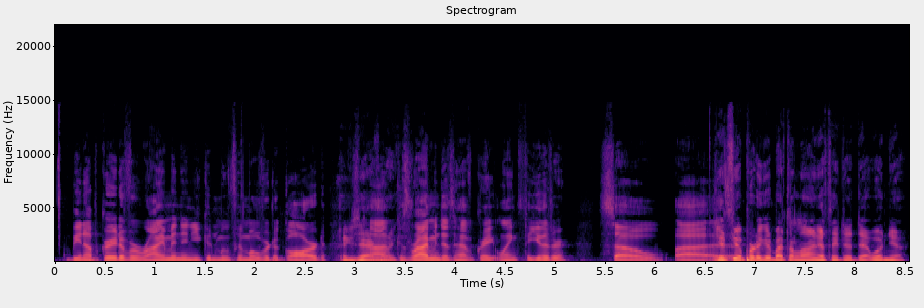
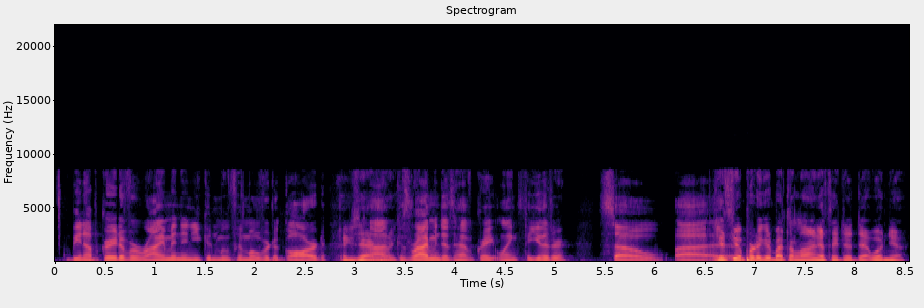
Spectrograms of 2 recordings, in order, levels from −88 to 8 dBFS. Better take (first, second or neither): first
